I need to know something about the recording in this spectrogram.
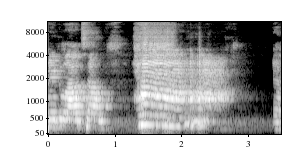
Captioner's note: yelling sound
